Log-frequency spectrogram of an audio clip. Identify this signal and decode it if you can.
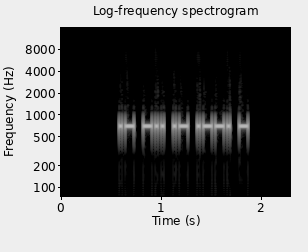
Morse code, heard as a keyed tone, about 40 wpm, 700 Hz. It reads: ADAPT
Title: Five Letter Words - 40wpm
